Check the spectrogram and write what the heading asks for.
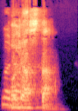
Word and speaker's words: Nocastan: Özellikle Diran Çırakyan'ın hani Servilik adını taşıyan Ermenicesini hiçbir zaman söyleyemediğim için Nocastan mıydı? Nocastan diye mi okunuyor? – Nocastan.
